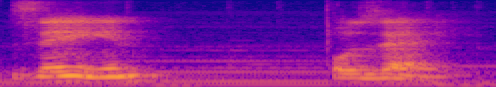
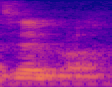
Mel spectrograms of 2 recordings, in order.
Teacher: So the sound of this letter is equivalent to the letter Z in English as in the word zebra, and the sound of this letter is kinda similar to the buzzing sound of a housefly. So letter Zayn or Zay is an alveolar letter. So to pronounce it, the tip of the tongue should be moving downwards right behind the alveolar ridge, the hard area right behind your lower teeth, while the back end of the tongue is not raised or elevated.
